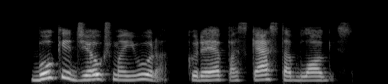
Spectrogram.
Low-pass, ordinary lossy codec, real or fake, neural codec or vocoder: 7.2 kHz; Opus, 24 kbps; fake; codec, 16 kHz in and 24 kHz out, 1 kbps, XY-Tokenizer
